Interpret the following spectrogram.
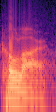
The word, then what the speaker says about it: Kolar: You pronounce it Kolar. Most people call you Kohler, don't they? But you like the Kolar?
